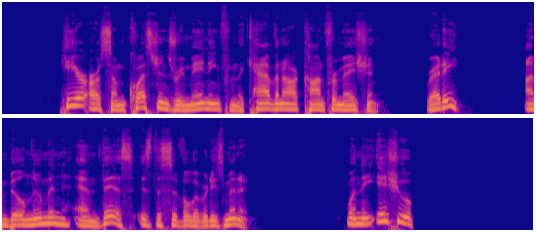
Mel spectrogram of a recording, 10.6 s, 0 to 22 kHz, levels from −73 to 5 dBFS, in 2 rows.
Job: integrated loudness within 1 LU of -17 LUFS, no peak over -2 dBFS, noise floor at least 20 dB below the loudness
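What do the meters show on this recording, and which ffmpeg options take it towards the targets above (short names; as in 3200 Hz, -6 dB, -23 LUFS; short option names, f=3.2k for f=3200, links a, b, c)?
loudness -25.5 LUFS; peak -9.5 dBFS; loudness target -17.0 LUFS
-> -af "volume=8.5dB,alimiter=limit=-2dB:level=0:latency=1"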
